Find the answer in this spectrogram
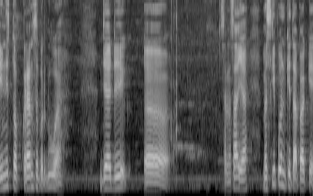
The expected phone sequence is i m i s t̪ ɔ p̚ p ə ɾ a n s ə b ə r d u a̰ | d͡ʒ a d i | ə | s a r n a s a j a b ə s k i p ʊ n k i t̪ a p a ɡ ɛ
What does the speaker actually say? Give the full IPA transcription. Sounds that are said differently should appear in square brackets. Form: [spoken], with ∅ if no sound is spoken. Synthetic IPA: i [n] i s t̪ ɔ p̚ [k] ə ɾ a n s ə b ə r d u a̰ | d͡ʒ a d i | ə | s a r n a s a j a [m] ə s k i p ʊ n k i t̪ a p a [k] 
